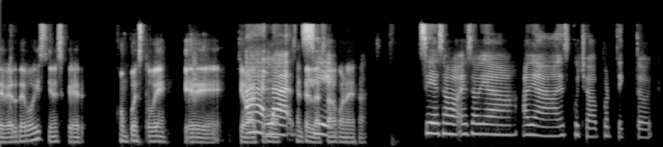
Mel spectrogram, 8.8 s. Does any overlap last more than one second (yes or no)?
yes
